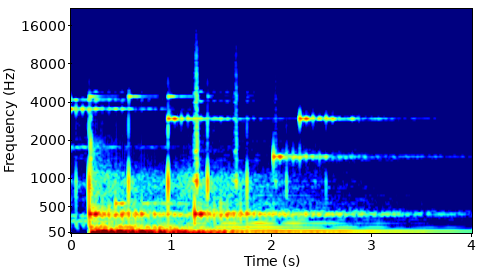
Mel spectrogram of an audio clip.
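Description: Electronic intro jingle for a logo animation: a deep bass hit about a quarter second in that slowly fades away over about three seconds, with high ringing pings sounding over it and dying out before the end.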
